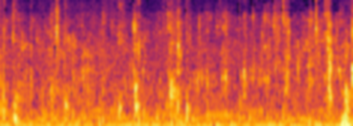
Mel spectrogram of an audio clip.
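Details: Scattered drips and splashes of water in a small room, with faint background speech.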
